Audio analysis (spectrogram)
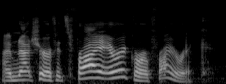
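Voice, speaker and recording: A woman's voice: mid-range voice, lively intonation, brisk, a bit bright. Sniffly woman teaching miniature painting. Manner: chatty, reads chat questions aloud, frequent ums. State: sniffly from allergies. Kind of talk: live-streamed painting tutorial.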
